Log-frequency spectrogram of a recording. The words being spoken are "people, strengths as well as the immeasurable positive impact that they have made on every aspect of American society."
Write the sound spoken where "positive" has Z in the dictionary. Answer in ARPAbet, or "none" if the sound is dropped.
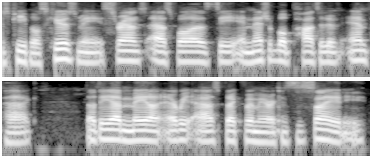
Z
